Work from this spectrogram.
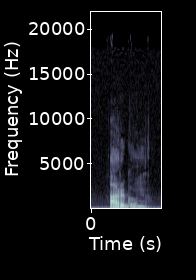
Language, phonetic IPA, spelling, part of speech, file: Polish, [ˈarɡɔ̃n], argon, noun, Pl-argon.ogg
